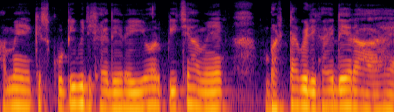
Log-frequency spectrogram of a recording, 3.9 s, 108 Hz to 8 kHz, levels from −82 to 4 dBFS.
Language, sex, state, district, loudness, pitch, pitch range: Hindi, male, Uttar Pradesh, Shamli, -17 LUFS, 125 Hz, 120-130 Hz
